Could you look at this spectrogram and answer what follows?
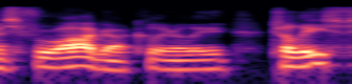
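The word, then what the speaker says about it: Taliese: Talise Fuaga? Is that right? Police, yep. Talise Fuaga from Oregon State.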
